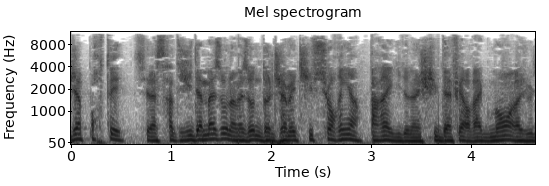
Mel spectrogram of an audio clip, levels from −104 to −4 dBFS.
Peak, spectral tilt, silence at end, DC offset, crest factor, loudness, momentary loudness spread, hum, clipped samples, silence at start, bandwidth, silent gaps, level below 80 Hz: -2 dBFS; -5 dB/octave; 0 s; under 0.1%; 12 dB; -15 LUFS; 5 LU; none; under 0.1%; 0 s; 11 kHz; none; -34 dBFS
